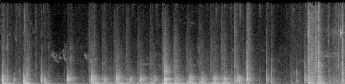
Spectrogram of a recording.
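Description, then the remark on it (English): Someone knocks on a front door with a long series of sharp, hollow raps in a loose, uneven rhythm, fairly quiet and muffled, with no voices alongside. “Did I knock too loud?”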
